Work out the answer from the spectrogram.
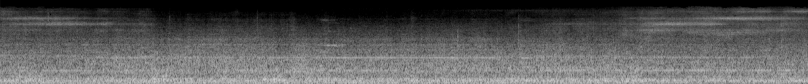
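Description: Steady running noise heard inside an electric commuter train carriage: wheels on the rails and the car's rumble, with a faint steady hum. A thin high squeal rises at the start and again about six seconds in.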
